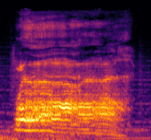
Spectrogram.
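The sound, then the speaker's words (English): A voice imitates the booming bullfrog scream of a devil toad bitten on the neck by a ghost dog: one loud, sustained, strained groan lasting about a second and a half, rich and rasping with a steady low pitch, then cutting off. “His ghostly jaw just rips into the devil toad's form and he just lets out more of these like booming bullfrog screams.”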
